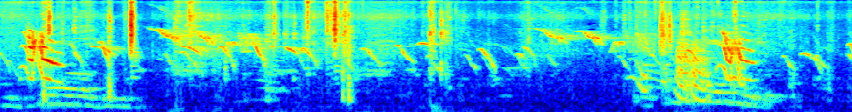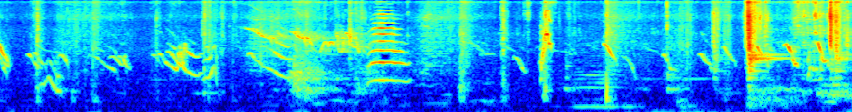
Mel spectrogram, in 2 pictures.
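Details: Grey francolin chicks calling: many short, high, downslurred peeps overlap in quick, uneven bursts, with sharp clicks and knocks in between.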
